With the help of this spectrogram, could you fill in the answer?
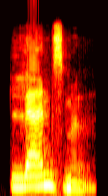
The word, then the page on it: landsman: Indian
